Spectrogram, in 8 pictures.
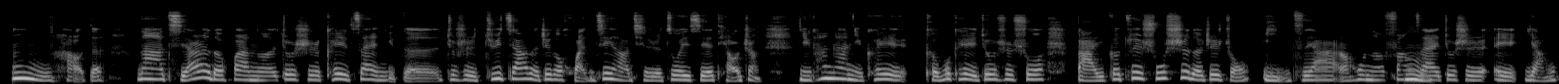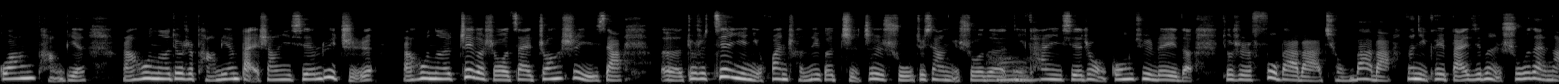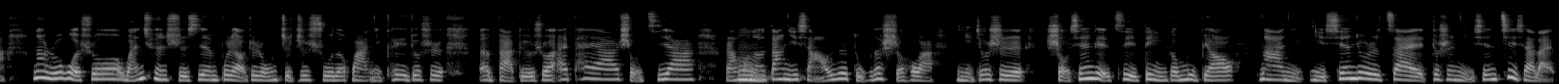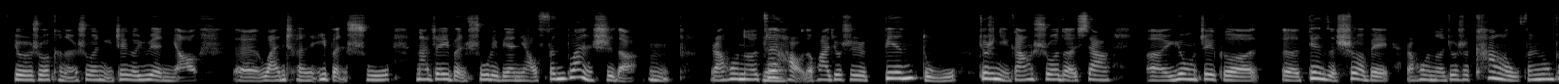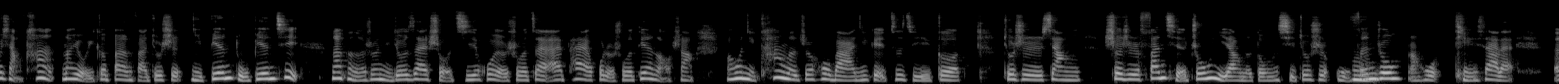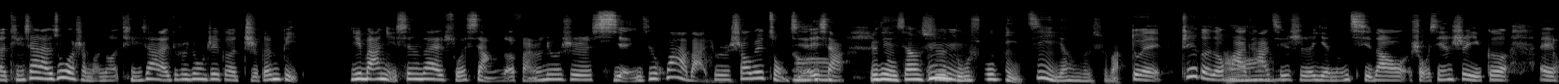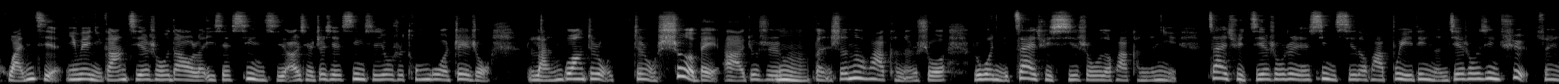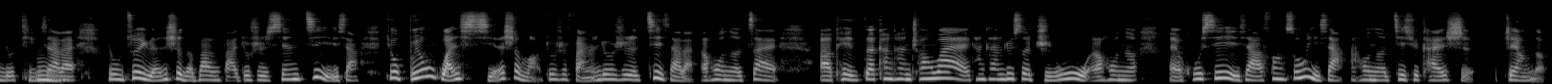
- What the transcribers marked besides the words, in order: other background noise; tapping
- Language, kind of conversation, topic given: Chinese, advice, 读书时总是注意力分散，怎样才能专心读书？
